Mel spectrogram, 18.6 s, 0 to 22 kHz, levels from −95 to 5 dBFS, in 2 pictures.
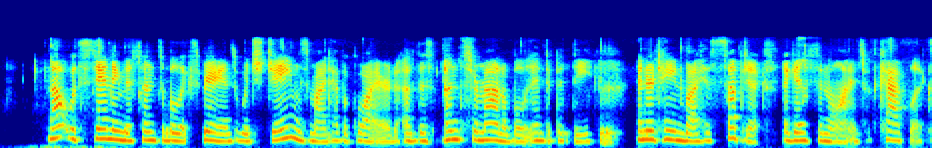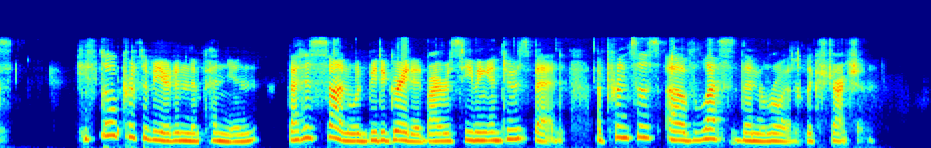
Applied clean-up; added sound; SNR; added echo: neural mask model Resemble Enhance denoiser.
